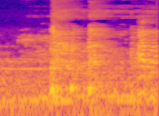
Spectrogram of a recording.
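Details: An adult gives about four short, forced dry cough bursts over steady low room noise, acted for a cough-syrup advertisement skit; an acted cough.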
